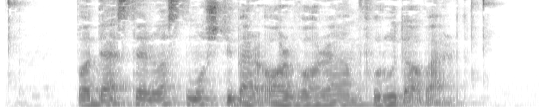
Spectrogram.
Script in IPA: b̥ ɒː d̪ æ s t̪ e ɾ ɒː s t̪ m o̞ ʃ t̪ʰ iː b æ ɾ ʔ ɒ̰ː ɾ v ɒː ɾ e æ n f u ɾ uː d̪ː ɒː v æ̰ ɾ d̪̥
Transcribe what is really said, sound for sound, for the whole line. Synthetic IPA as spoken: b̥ ɒː d̪ æ s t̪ e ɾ ɒː s t̪ m o̞ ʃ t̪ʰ iː b æ ɾ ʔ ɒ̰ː ɾ v ɒː ɾ e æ m f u ɾ uː d̪ ɒː v æ̰ ɾ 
